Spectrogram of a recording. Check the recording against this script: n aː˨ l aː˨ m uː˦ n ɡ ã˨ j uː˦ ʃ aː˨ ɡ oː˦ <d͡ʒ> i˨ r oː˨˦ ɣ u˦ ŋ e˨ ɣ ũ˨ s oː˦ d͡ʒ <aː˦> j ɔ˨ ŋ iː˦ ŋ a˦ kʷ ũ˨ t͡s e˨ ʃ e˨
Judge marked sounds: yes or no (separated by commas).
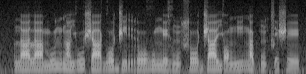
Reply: yes, yes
